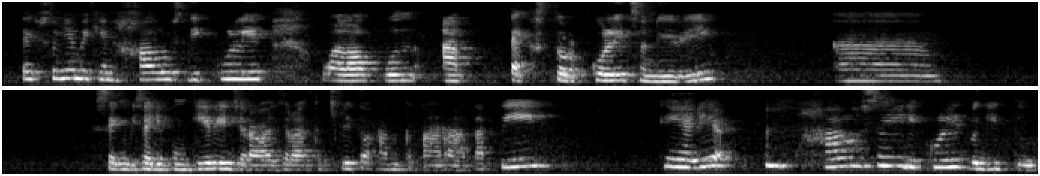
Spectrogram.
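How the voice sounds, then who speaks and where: A woman with a fairly high pitch speaks at a moderate pace. Her intonation is lively, broken by long, frequent pauses. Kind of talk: beauty product review to camera. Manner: casual, chatty.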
